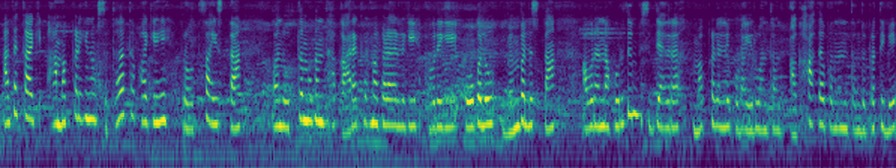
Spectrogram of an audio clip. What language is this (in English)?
Kannada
